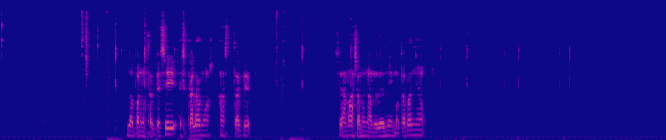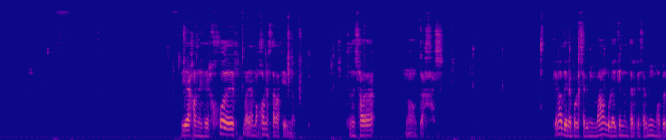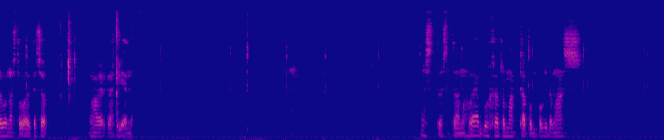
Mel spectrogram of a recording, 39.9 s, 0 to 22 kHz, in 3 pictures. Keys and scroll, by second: 16.6-18.6 typing, 19.6-20.9 typing, 22.6 typing, 25.2 typing, 28.0 super+z, 28.3 super+z.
